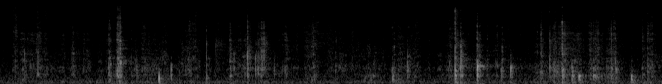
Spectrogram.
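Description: Cardstock paper model being handled and pressed together by hand: faint rustling and light crinkling with scattered small taps, the clearest about four and a half seconds in.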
